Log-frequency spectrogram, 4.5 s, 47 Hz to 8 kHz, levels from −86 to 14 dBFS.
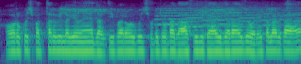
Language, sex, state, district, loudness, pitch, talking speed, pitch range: Hindi, male, Haryana, Jhajjar, -15 LUFS, 140 Hz, 305 wpm, 135-140 Hz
